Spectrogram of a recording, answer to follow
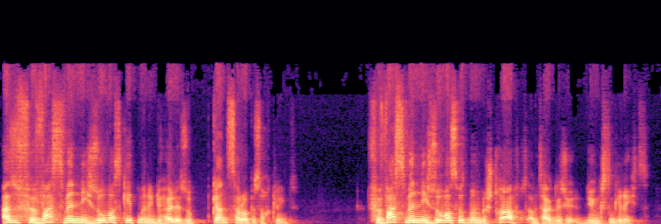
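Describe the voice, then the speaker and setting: A woman's voice: on the low side, lively intonation, quick pace, a little mellow, slightly rough. A woman giving a religious lecture, emphatic and firing off rhetorical questions.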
